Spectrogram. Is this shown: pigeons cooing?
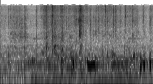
yes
